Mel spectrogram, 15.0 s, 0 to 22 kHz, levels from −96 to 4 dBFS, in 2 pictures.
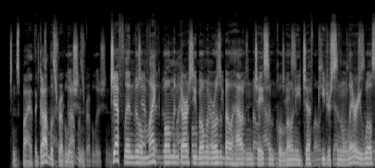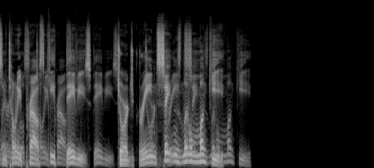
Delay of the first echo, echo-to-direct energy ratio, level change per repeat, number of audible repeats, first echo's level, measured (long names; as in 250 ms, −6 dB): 546 ms, −14.0 dB, repeats not evenly spaced, 1, −14.0 dB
